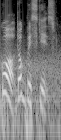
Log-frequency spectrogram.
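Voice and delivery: ordinary delivery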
